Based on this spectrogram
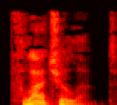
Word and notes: flatulent: British English

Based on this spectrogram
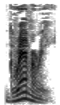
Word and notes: gramarye: British English

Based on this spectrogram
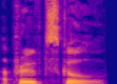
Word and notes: approved school: British English

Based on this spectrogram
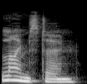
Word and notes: limestone: British English

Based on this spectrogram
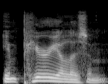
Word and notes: imperialism: American English

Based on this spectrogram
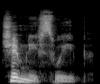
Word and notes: chimney sweep: British English

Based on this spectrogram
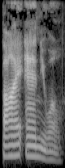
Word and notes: biannual: American English

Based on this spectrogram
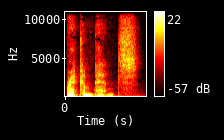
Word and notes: recompense: British English

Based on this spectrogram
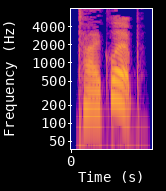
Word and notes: tie clip: British English

